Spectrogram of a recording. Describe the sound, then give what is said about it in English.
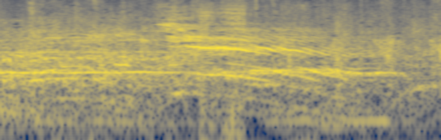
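An audience applauds with a dense, steady patter of many hands clapping, while a voice talks over it. “can I get a round of applause if anybody else imagineered this also?”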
